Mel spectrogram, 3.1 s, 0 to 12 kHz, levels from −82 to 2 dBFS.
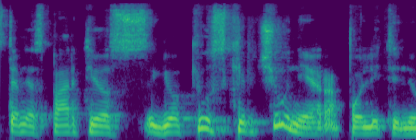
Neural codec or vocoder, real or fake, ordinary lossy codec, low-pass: none; real; AAC, 64 kbps; 10.8 kHz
